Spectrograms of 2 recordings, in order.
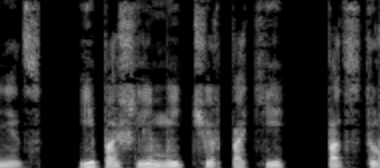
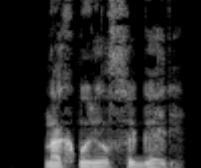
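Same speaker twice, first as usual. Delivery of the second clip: ordinary delivery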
